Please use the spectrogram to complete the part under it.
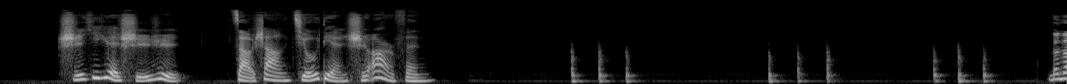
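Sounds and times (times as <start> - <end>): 
speech: 0.6 - 4.4
knocking on a hotel bedroom door: 5.7 - 6.5, 7.7 - 8.5, 9.3 - 10.1.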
